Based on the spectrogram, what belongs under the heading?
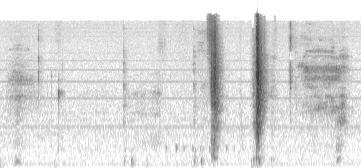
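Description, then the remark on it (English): Two sharp whip cracks split the quiet, a few seconds apart, each a loud snapping burst, with faint rustles and small clicks around them and a brief swishing noise near the end. “You want to get the whip?”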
